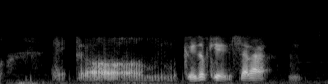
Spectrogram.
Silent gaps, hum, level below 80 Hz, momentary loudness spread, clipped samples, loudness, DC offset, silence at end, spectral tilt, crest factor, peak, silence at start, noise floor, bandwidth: none; none; -54 dBFS; 20 LU; under 0.1%; -24 LUFS; under 0.1%; 0.3 s; -7.5 dB/octave; 20 dB; -6 dBFS; 0.2 s; -50 dBFS; 6 kHz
